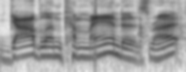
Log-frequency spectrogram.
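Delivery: put-on American accent, drawn out slowly; exaggerated slow American vowels; fake American accent. Shown as a demonstration. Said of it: "my fake American accent".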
